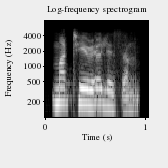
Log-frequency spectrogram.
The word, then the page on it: materialism: Indian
